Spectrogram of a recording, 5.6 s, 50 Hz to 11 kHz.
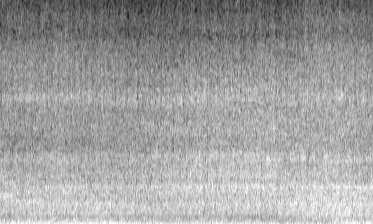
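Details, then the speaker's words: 1998 Freightliner Classic XL diesel, 826,000 miles, heard from inside the cab; fully warmed up, about 35 psi at hot idle; steady even low rumble with no knocks or misses; normal hot idle. "The truck's fully warmed up, sits at about 35 psi idle, hot idle."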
